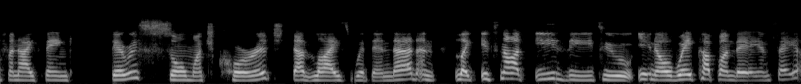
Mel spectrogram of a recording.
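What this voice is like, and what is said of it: Non-native English accent. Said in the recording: “people being like, oh, you have an accent”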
